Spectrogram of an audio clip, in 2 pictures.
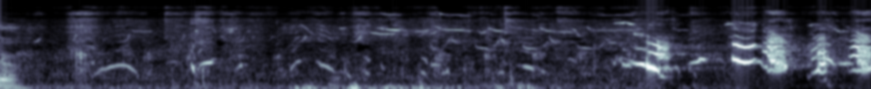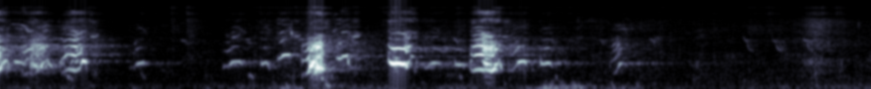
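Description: A dog shut in a wire crate whining and crying in high notes that slide up and down. The cries are faint at first, then come louder in two runs, about three and six seconds in.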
